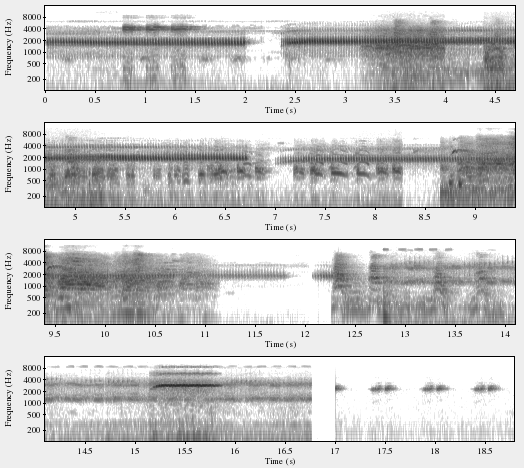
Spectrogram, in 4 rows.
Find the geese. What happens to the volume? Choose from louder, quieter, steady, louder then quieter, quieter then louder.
quieter then louder.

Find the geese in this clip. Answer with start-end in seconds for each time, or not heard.
3.1-11.2.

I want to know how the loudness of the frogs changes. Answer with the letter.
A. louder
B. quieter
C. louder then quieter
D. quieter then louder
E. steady
B.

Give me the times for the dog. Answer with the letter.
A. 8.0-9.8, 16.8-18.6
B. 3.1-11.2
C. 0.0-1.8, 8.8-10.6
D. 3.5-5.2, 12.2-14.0
D.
